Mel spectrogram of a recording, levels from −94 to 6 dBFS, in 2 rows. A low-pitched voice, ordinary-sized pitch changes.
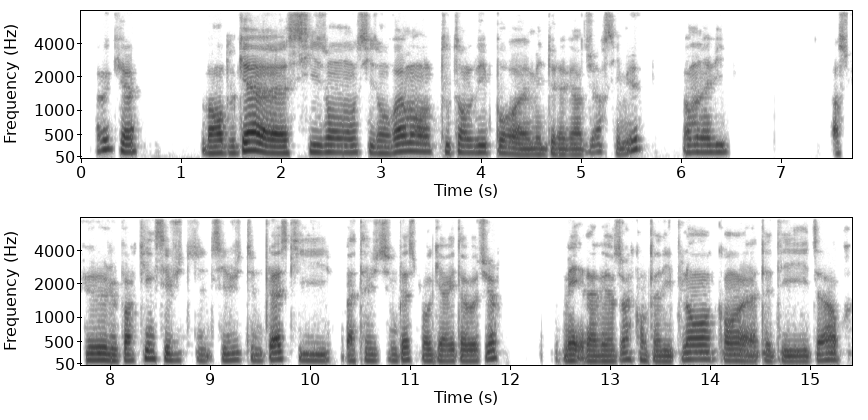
Yes: low, 130 Hz; average, 3.7 semitones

